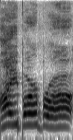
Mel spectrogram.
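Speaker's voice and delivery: put-on old man voice. Saying goodbye to barbara, who just left, in an old man voice. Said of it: "say bye with the old man voice".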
